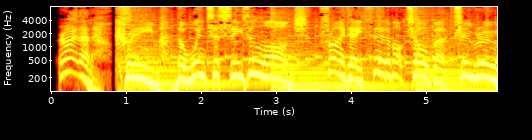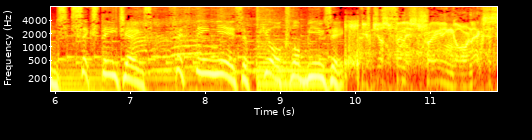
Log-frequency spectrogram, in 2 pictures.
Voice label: radio montage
